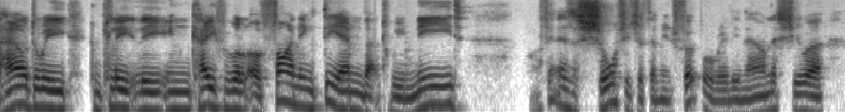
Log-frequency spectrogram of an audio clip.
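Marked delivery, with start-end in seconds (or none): none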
